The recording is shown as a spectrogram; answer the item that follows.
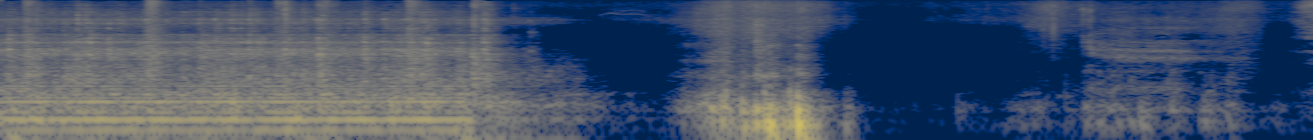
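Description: Candy washing machine's drum motor running with a steady hum as wet bedding tumbles, then stopping about three seconds in. About a second later comes a short, loud low thump, followed by a few faint small noises.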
